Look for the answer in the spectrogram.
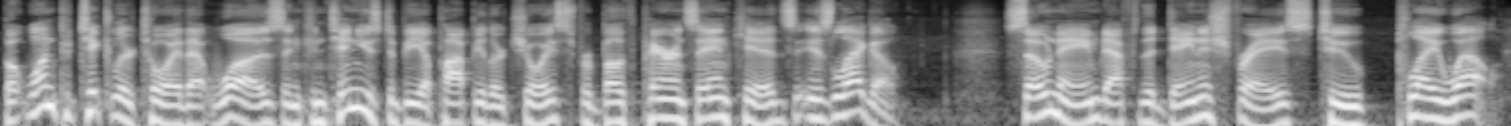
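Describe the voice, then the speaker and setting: A man's voice: medium pitch, normal speed, a bit bright, no echo. Middle-aged guy hosting a podcast, friendly polished delivery, mid voice, dry close sound. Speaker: podcast host. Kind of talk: scripted intro, then interview chat.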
